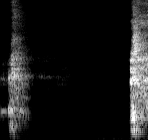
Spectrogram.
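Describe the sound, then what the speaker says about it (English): A single short cough-like burst near the start, then silence, followed by another brief throaty burst ending in a sharp vocal sound, close to the microphone. "I don't want to cough in the microphone either"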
